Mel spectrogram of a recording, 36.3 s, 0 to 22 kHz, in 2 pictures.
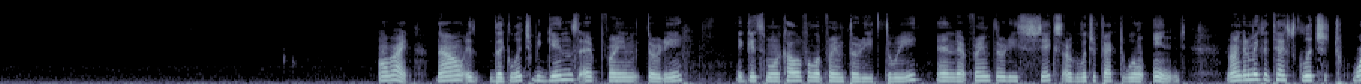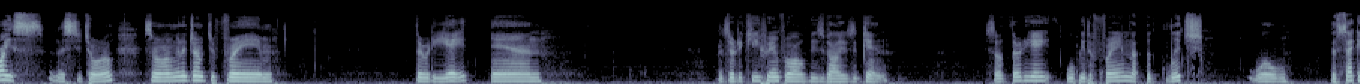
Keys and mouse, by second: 0.6 i, 1.3 i, 3.4 i, 27.5 click, 32.3 i, 33.6 i, 34.6 i, 35.8 i.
